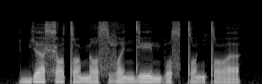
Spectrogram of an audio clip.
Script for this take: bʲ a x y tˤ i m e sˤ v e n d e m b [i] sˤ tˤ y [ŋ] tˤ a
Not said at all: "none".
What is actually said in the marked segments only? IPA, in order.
y, ŋ

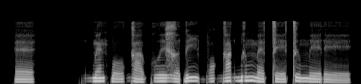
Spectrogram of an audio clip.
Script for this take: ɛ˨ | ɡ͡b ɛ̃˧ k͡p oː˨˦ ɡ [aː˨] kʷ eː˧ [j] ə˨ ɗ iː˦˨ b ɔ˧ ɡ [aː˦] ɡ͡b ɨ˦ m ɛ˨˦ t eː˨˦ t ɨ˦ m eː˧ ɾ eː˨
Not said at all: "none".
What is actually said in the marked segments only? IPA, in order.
aː˨, ɣ, a˦

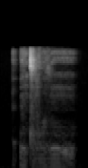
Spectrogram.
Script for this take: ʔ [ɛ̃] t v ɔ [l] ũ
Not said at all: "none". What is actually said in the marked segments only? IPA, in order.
ɛ̃, l

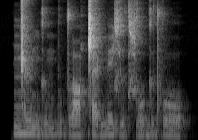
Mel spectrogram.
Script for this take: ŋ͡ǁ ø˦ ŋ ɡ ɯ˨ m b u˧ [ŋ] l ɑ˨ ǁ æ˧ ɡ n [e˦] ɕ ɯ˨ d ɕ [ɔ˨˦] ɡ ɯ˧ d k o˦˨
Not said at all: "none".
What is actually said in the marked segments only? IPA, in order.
ɡ, e˦, o˨˦

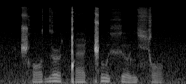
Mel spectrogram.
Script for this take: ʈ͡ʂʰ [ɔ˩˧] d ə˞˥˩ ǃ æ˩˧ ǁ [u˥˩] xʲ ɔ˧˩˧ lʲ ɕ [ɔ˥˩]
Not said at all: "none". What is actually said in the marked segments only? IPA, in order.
ɔ˩˧, u˥˩, ɔ˨˩

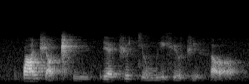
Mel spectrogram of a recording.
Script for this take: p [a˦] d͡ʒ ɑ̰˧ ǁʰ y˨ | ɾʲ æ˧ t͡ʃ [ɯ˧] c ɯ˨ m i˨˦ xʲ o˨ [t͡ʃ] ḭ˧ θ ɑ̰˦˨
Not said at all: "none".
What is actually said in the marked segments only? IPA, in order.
ɑ˦, ɯ˧, t͡ʃ

